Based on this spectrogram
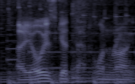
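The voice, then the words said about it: Bad put-on foreign accent. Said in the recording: “Again, bad accent, sorry.”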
